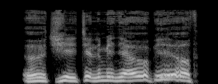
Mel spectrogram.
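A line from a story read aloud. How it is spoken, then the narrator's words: Whimpered. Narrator (Russian): проскулил Плагус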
